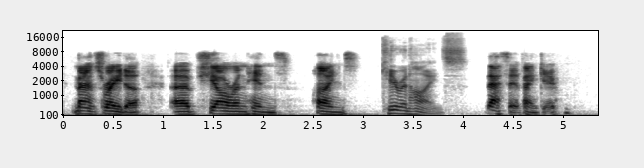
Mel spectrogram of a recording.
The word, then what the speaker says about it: Ciarán Hinds: a Christopher Plummer no it's Oscars face com pronounces the name mance rayder Sharon Hines Hines ciarán hinds that's it thank you it's Kira come on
